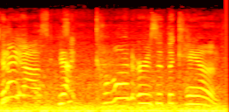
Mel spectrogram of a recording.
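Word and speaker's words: Cannes: Yeah, it's can. It's can. So if you say con are you being pretentious? Uh, you're just being American.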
